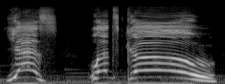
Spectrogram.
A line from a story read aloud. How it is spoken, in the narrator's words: shouted Arlo and Callum together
